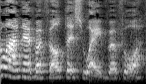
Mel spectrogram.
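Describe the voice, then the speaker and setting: A woman with a high pitch speaks very slowly, with noticeable background noise and audible room echo. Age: 80s+. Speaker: stroke patient. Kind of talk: testimony. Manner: halting.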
